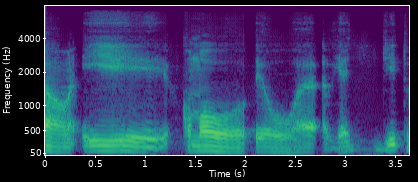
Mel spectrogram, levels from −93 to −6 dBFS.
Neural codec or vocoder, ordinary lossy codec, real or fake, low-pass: codec, 16 kHz, 0.5 kbps, X-Codec, HuBERT features, trained on LibriSpeech; none; fake; 7.2 kHz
